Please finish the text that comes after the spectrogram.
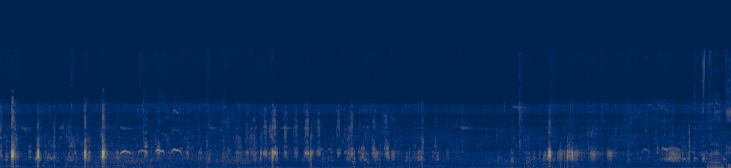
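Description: A mother swan guarding her babies by a garden lake gives repeated honking, hissing calls at moderate distance, scattered in bursts through the clip over faint outdoor background noise.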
